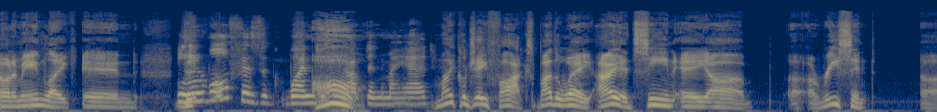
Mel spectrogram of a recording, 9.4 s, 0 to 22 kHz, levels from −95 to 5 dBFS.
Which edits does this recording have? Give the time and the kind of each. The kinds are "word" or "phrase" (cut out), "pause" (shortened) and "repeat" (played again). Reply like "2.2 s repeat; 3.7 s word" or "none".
1.7 s pause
